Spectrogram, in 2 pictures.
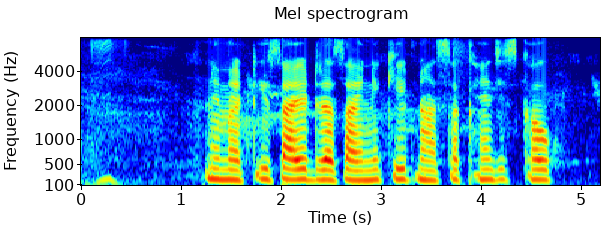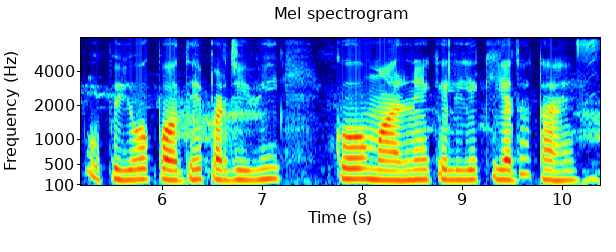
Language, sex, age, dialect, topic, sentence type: Hindi, female, 18-24, Awadhi Bundeli, agriculture, statement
